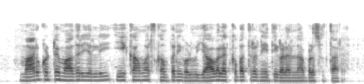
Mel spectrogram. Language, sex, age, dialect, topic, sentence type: Kannada, male, 25-30, Central, agriculture, question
